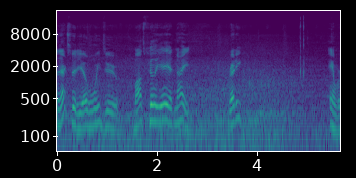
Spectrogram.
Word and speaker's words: Montpelier: So number one, how do you say the name of the state capital? Montpelier. Montpelier. See, I was even wrong. I was Montpelier or Montpellier. Yes. Right, yes. Montpellier for the French.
